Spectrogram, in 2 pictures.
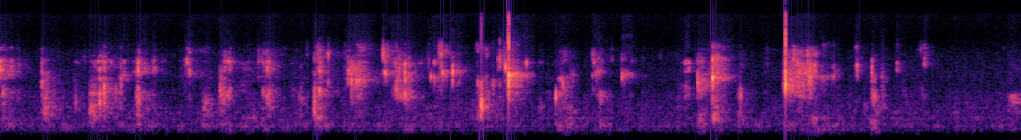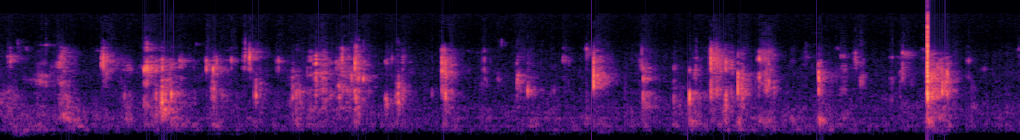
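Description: Close-miked chewing of creamy penne pasta: a dense run of short, irregular mouth clicks and smacks. Two sharper, louder clicks stand out, one about halfway through and one near the end.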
